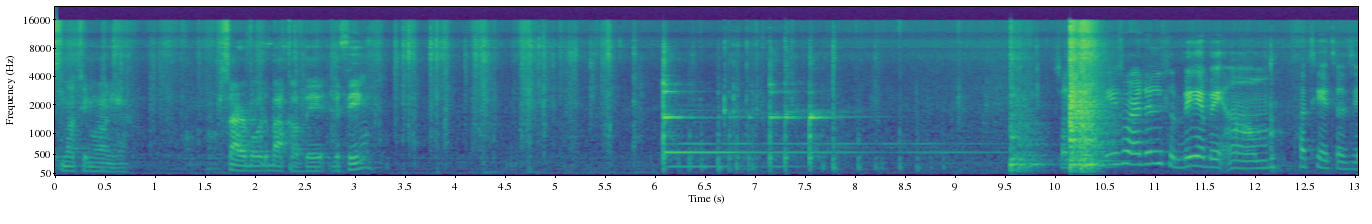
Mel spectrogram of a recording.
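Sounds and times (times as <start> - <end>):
knocks on metal bowl: 6.1 - 8.8
metal bowl ringing: 6.1 - 9.5.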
